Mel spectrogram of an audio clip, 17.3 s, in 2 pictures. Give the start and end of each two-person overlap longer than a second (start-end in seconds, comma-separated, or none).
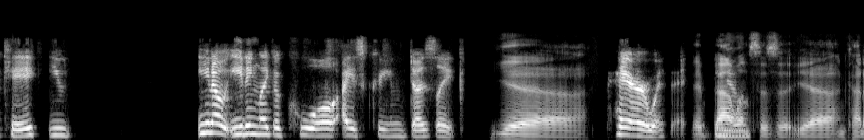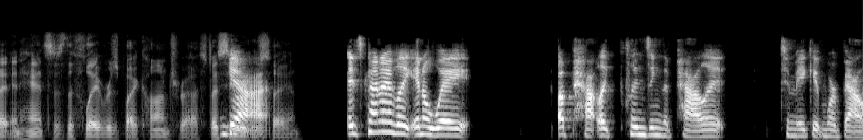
none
